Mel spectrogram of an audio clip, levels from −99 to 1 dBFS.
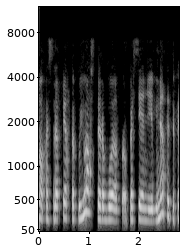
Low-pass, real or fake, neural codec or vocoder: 7.2 kHz; fake; codec, 16 kHz, 2 kbps, FreqCodec, larger model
